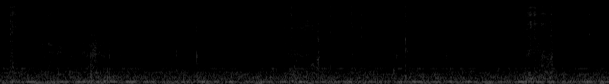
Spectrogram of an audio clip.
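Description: Near silence: room tone with a low hum and a few faint ticks of paper being handled.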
